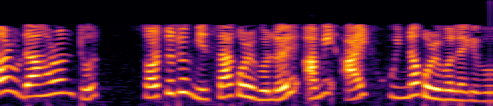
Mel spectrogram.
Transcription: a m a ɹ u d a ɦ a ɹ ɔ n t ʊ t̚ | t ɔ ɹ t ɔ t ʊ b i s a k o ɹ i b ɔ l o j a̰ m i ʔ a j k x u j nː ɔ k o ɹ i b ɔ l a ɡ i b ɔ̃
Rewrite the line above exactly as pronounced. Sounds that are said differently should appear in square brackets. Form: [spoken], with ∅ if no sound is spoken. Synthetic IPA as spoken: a m a ɹ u d a ɦ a ɹ ɔ n t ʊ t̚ | [s] ɔ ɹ t ɔ t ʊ [m] i s a k o ɹ i b ɔ l o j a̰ m i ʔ a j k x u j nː ɔ k o ɹ i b ɔ l a ɡ i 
